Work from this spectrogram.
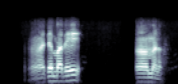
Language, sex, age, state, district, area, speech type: Telugu, male, 30-45, Telangana, Jangaon, rural, conversation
